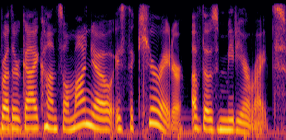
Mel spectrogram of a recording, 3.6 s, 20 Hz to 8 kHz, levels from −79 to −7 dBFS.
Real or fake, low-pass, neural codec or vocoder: real; 7.2 kHz; none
